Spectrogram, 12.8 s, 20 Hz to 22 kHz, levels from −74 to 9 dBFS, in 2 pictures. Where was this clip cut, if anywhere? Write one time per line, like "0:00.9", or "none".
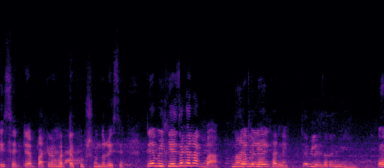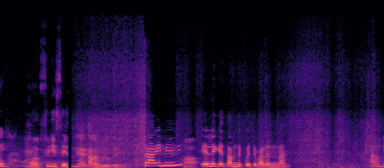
0:07.5

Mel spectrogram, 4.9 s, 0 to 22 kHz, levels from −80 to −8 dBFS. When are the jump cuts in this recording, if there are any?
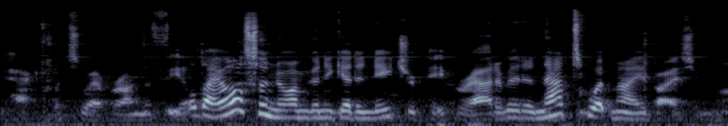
none

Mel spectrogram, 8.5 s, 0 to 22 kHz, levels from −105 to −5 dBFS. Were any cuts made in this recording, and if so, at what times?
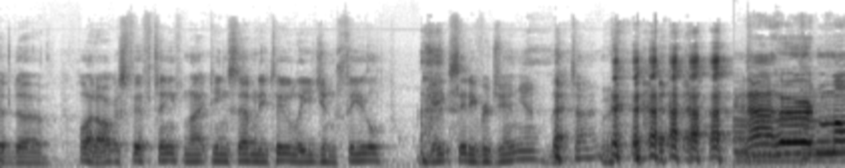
0:07.3

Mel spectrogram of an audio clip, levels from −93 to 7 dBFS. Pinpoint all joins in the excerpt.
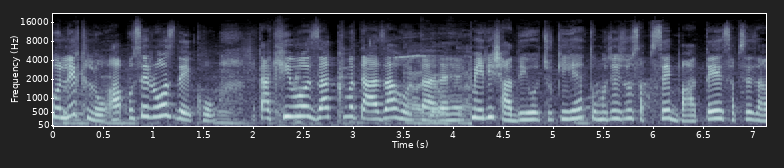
0:04.2

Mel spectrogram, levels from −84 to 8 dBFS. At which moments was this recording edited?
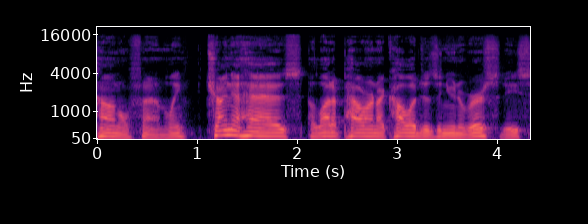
0:01.0
0:02.1

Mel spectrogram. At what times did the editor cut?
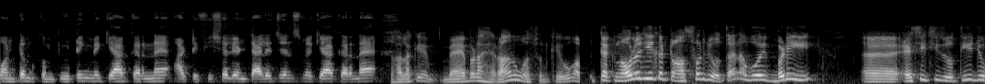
0:03.9
0:05.8

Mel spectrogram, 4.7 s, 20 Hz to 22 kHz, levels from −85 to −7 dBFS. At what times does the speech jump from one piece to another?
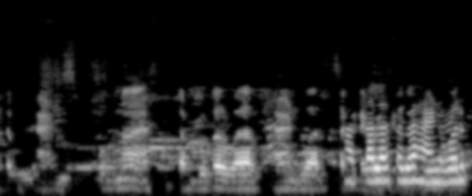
none

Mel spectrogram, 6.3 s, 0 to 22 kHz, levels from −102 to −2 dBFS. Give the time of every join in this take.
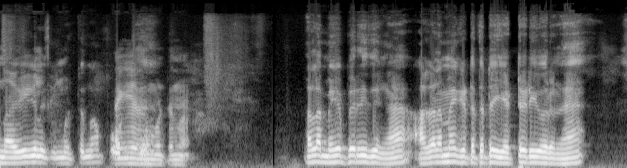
none

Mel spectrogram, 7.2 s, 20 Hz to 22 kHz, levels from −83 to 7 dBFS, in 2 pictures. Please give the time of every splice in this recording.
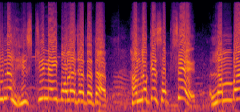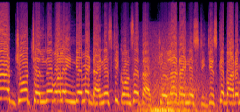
0:03.0

